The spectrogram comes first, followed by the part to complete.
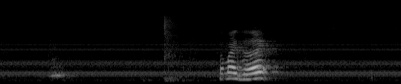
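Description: Steady electrical hum in the recording, with a short spoken phrase about two seconds in.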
